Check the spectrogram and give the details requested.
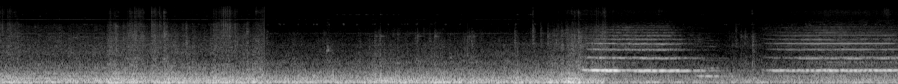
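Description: Passenger train running, a steady low rumble of wheels on track heard from on board; about six seconds in the locomotive's horn sounds, a short blast and then a longer one that is still going at the end.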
